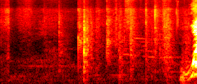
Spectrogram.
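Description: Faint room tone with soft rustling and a few small clicks from about a second in, from a sheet of paper being handled.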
